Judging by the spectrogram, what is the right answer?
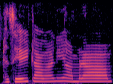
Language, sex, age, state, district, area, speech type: Bengali, female, 30-45, West Bengal, Howrah, urban, spontaneous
